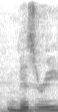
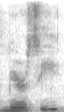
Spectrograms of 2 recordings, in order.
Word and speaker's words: Misery: like pronounces words wrong, and instead of saying Misery, she just says Mircy, so she keeps calling her the wrong name because she can't pronounce it, and it's like super cute.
